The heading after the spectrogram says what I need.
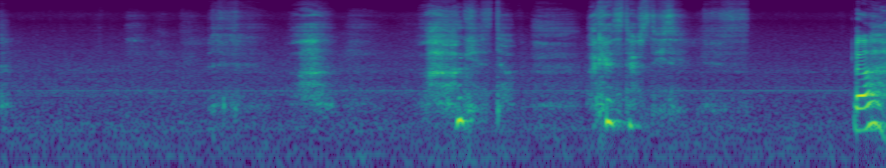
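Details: Very intense repeated sneezing fit, eyes affected: forceful sneezes in quick succession with gasping breaths between, in a quiet room.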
